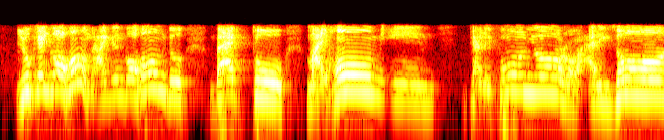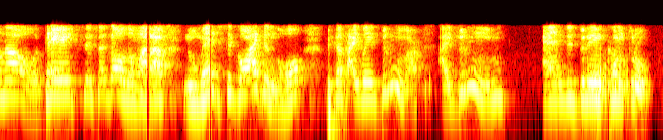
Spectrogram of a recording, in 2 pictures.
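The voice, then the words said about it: Put-on Mexican accent. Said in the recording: “These Cuban accents. ... I was doing the Mexican accent.”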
